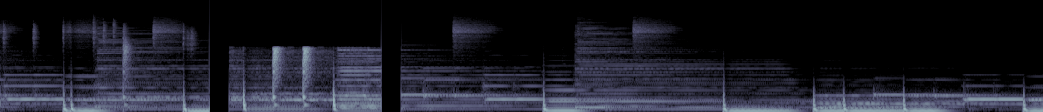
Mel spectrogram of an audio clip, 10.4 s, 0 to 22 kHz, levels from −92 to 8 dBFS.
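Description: At 2.09 s the sound drops out for about 200 ms, then comes back dull and boxy, with nothing above 3.8 kHz, a level shift of around 5 dB and a faint new noise floor sitting well under the signal. It stays that way until 4.01 s, when the full band returns. That pattern points to the input likely switching to a poorer device, probably another mic or a headset's call profile, and then switching back.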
